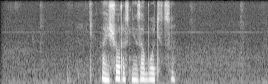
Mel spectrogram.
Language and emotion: Russian, neutral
